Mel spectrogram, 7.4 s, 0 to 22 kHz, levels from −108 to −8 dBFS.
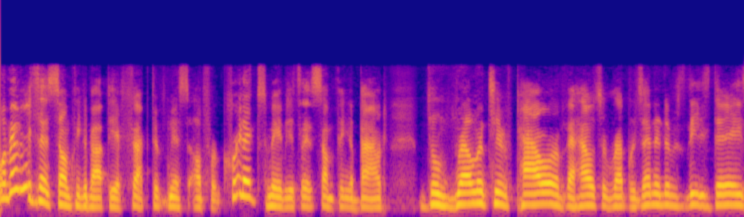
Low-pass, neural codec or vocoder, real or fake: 7.2 kHz; codec, 16 kHz, 1 kbps, FreqCodec, larger model; fake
